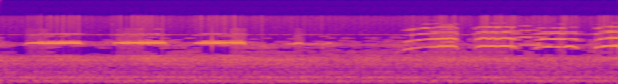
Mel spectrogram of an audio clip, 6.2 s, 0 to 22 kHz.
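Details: Juvenile peregrine falcons at a nest box in Elk River, Minnesota, on 16 July 2012 give thin, drawn-out whistled wails, first singly and then several overlapping, likely two birds, over a steady low rumble.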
